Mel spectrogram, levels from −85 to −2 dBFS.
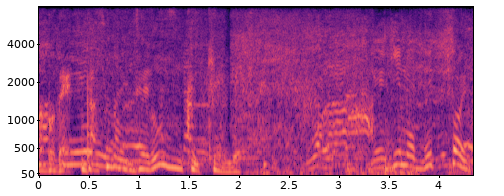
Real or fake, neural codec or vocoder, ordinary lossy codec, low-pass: fake; codec, 16 kHz, 4 kbps, X-Codec, HuBERT features, trained on balanced general audio; none; none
